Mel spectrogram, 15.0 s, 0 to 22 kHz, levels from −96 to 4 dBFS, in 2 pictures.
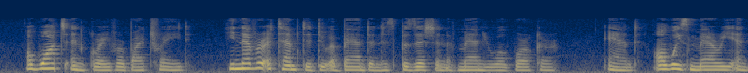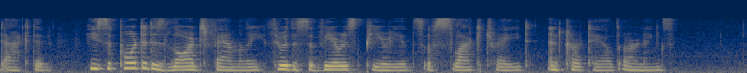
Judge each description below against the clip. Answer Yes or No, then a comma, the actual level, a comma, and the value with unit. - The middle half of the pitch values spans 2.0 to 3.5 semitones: Yes, average, 2.9 semitones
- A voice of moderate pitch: Yes, medium, 180 Hz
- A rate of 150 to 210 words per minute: No, average, 140 wpm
